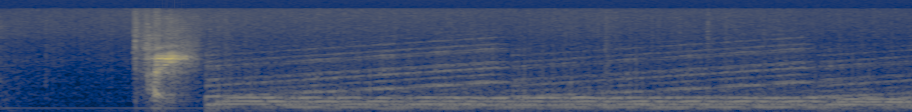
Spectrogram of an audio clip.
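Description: Electronic game music plays steadily with a slowly rising tone.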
